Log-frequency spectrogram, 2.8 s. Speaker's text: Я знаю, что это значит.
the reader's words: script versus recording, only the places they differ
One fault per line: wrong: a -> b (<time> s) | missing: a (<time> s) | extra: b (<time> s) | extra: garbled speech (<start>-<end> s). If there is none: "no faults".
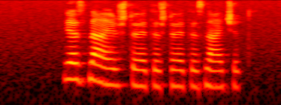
extra: что это (1.6 s)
